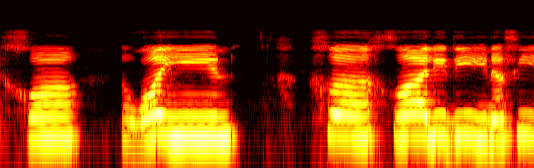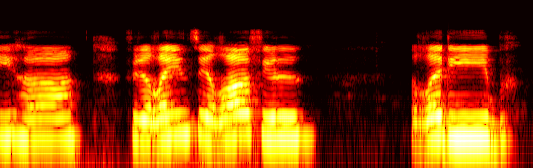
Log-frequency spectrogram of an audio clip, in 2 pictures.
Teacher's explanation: جیسے خا کی آواز ایسے نکلے گی جیسے کہ کھراٹا مارا جاتا ہے نا، ویسے نکلے گی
